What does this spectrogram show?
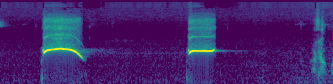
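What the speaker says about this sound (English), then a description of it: "I got whistles." Two loud, clear whistles blown outdoors near a house at high altitude, each a sustained rising-then-falling tone with a gap of over a second between them, followed by faint rustling.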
